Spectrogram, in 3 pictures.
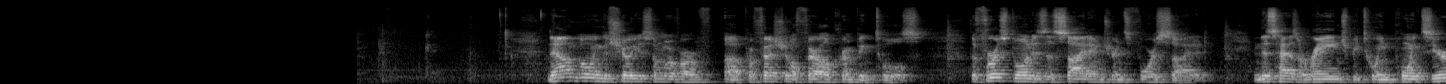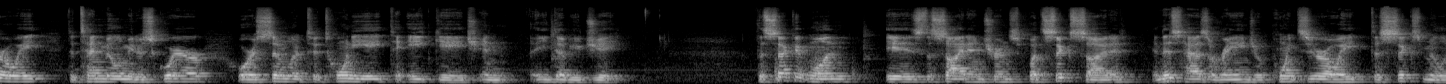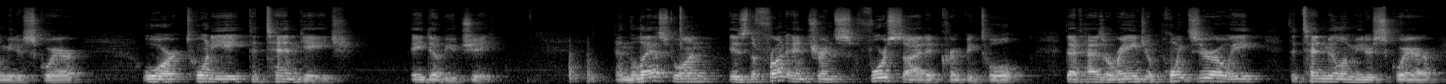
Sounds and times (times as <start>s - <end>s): Speech: 5.5s - 20.8s, 22.0s - 29.8s, 30.4s - 34.0s, 35.1s - 43.3s.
